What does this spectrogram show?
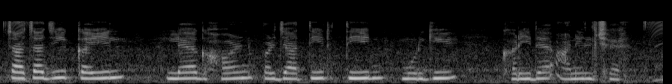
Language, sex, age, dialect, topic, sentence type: Magahi, female, 18-24, Northeastern/Surjapuri, agriculture, statement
